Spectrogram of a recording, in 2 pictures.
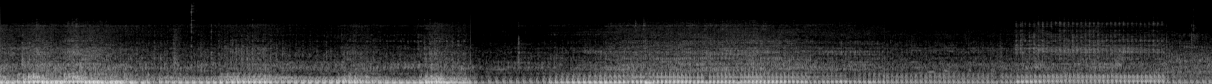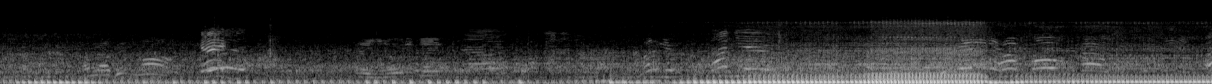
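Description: A four-wheeler ATV carrying a lunch delivery across a farm in spring, its engine droning and rattling as it rides, with speech over the motor and brief rises and dips in the engine.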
